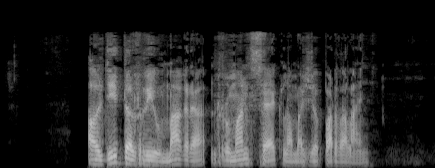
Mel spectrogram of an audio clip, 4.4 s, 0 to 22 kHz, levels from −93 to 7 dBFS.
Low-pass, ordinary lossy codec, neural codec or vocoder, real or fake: 9.9 kHz; AAC, 32 kbps; vocoder, 44.1 kHz, 128 mel bands every 512 samples, BigVGAN v2; fake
